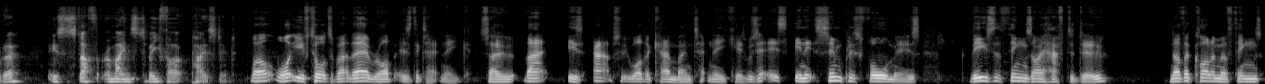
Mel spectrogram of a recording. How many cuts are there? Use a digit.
2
